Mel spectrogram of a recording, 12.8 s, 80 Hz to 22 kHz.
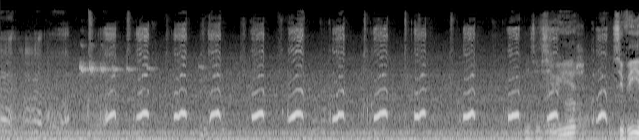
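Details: Inspiratory stridor in a 15-day-old full-term baby: repeated high-pitched crowing on each breath in, about 70 a minute, with suprasternal and intercostal retractions, severe chest indrawing and desaturation, worse with crying and feeding.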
